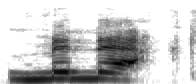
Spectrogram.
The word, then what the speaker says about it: Minect: It's like Minect, like connect, but Minect.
